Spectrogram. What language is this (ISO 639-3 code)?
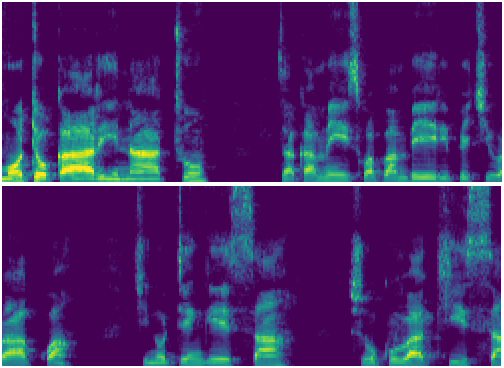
sna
